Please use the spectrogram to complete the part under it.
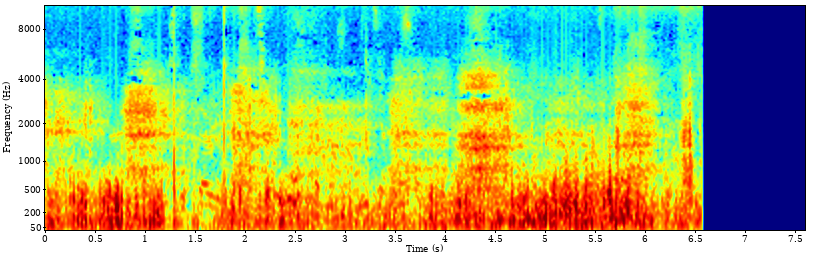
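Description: Wind blows and buffets across an open mountainside.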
